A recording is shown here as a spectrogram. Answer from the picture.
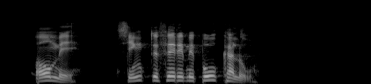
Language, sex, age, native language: Icelandic, male, 30-39, Icelandic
